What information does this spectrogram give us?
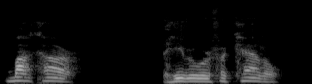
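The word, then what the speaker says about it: בָּקָר: This is an a-a, baqar.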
